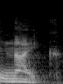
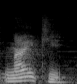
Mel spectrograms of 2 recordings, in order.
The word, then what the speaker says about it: Nike: the sports brand Nike it was a Naik no Nike but actually it's a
